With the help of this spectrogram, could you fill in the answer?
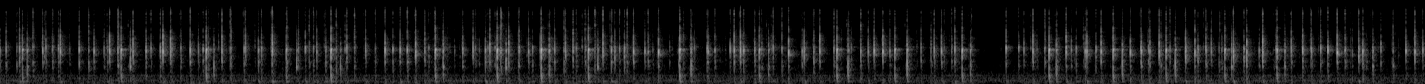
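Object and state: Polycarbonate mechanical keyboard.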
